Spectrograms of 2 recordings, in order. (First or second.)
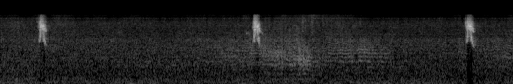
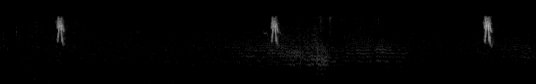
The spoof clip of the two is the first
